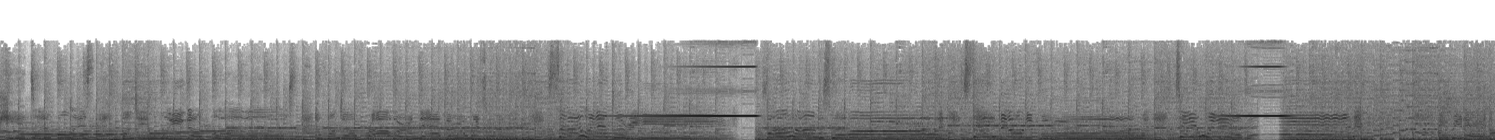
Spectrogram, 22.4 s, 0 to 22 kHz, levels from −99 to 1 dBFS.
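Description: At 9.01 s a loudspeaker feedback squeal begins. A single 3.8 kHz tone swells over about two seconds, rising a few dB above the sound, and stops at 11.45 s. The loop gain exceeded one at that frequency. It returns from 18.17 to 19.56 s, building faster.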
